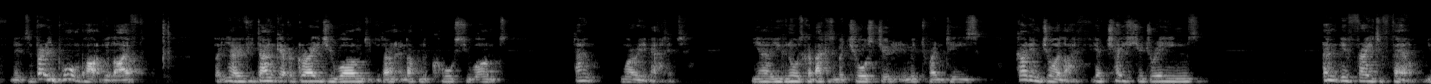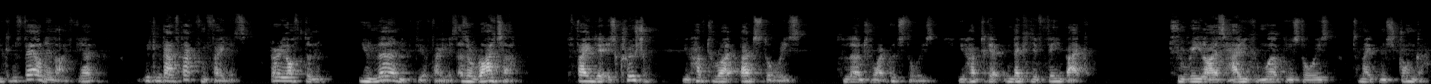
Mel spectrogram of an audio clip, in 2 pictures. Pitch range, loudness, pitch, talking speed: 110-150 Hz, -26 LUFS, 130 Hz, 245 wpm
